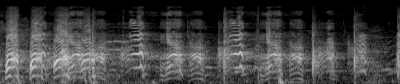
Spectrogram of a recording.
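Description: Laughter in quick repeated bursts, several a second, easing off near the end.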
